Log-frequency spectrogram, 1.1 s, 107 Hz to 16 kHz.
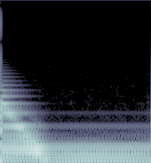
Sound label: BAS MINI, Mini-Moog; Sound & Vision - Gigapack II CD 1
